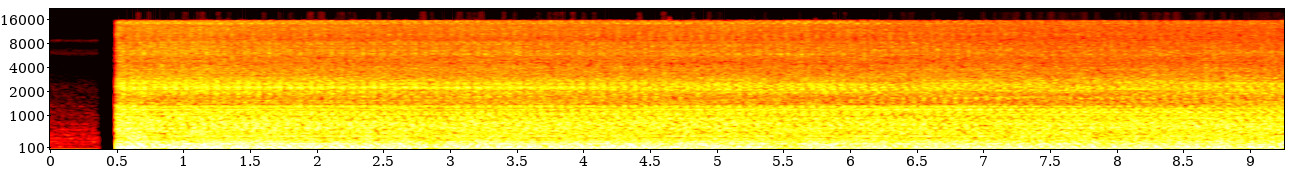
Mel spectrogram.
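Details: Water-damaged diesel engine rebuilt single-handedly and started after reassembly: steady, even diesel clatter at idle with no odd knocks or misses, running smoothly.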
